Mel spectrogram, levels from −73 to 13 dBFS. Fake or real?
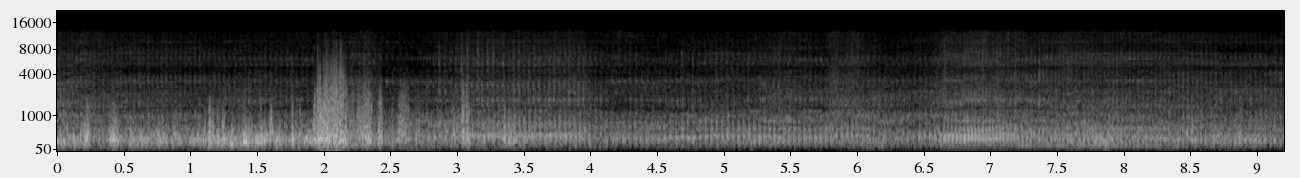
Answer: real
